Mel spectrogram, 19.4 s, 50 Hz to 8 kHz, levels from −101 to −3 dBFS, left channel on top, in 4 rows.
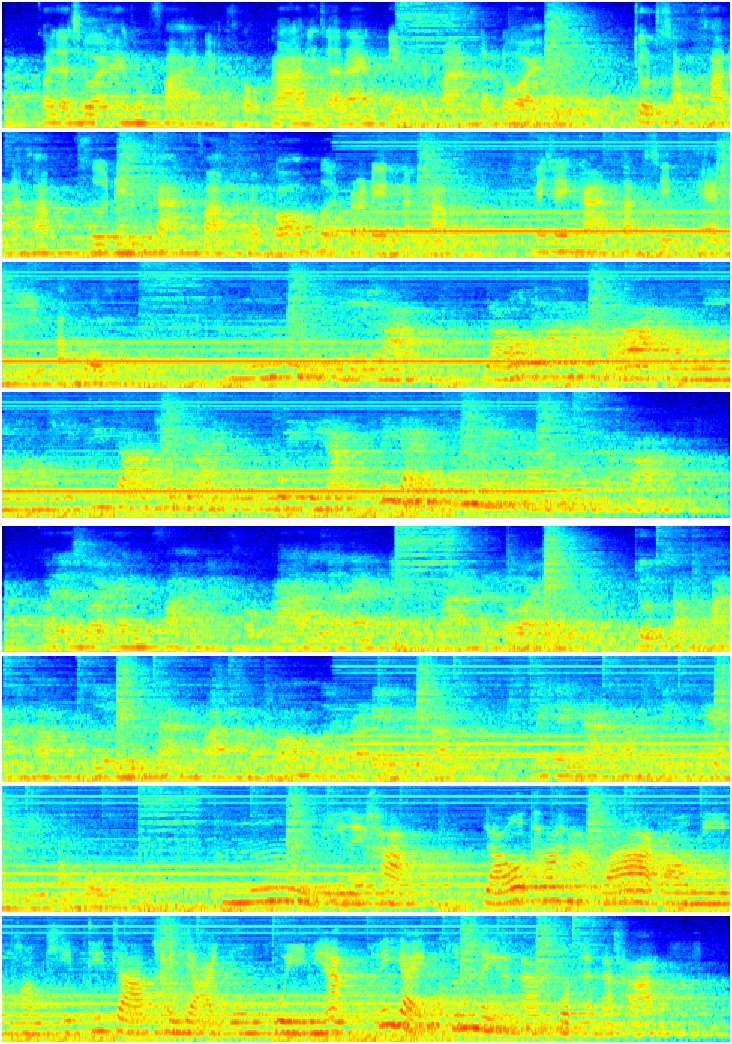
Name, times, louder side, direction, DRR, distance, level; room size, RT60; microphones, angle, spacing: voice 1, 0.2-3.7 4.2-7.8 8.4-10.6, left 2 dB, 55° left, 3 dB, 0.4 m, -33 dB
sound 1, 2.6-3.0 3.4-3.8 4.4-5.0 5.3-6.0 6.2-6.8 7.4-12.0 12.4-12.8 13.4-16.0 16.4-18.5, right 1 dB, 85° right, 0.7 m, -36 dB
sound 2, 7.0-18.2, left 7 dB, 5° right, 0.5 m, -33 dB
voice 2, 11.1-12.4 12.9-18.9, right 3 dB, 60° right, 4 dB, 0.3 m, -28 dB
4.1 x 2.4 x 4.7 m, 2.8 s
head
